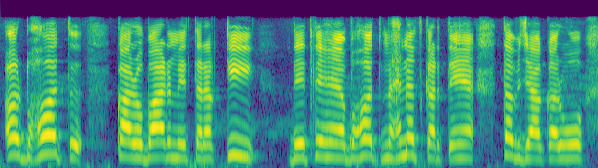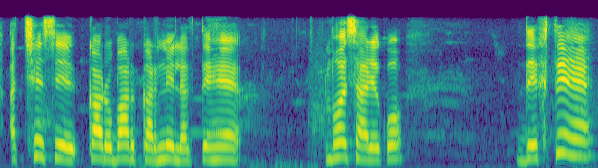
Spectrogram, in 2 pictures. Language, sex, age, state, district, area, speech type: Urdu, female, 18-30, Bihar, Darbhanga, rural, spontaneous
